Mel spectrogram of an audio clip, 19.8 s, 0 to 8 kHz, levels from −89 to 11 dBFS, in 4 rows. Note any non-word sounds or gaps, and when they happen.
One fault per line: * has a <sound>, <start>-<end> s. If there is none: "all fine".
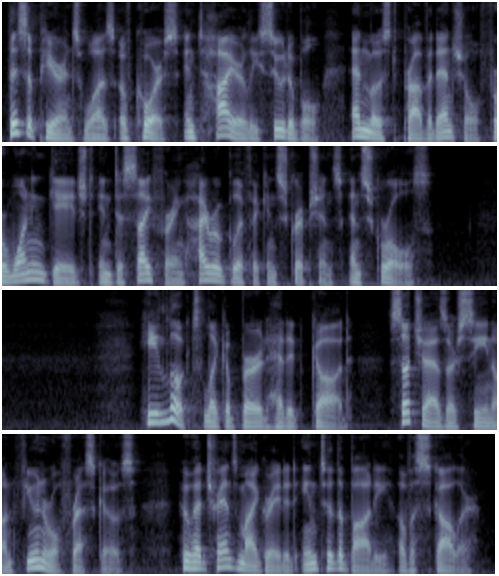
all fine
